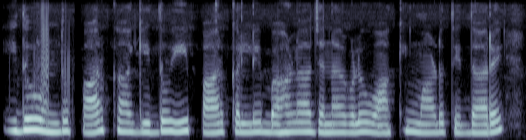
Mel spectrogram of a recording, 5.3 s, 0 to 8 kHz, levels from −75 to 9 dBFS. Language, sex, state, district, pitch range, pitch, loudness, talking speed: Kannada, female, Karnataka, Bangalore, 185-210 Hz, 195 Hz, -16 LUFS, 115 wpm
